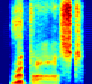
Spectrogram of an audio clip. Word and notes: repast: British English

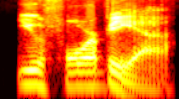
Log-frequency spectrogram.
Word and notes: euphorbia: American English

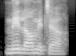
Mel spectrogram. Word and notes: milometer: Indian

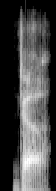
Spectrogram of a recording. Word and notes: dah: American English

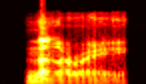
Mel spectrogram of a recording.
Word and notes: miliary: British English

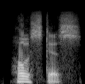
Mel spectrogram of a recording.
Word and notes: hostess: American English

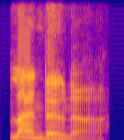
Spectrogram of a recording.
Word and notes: landowner: British English

